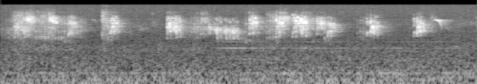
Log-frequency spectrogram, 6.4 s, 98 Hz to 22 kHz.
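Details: Many house martins gathered at two nests, feeding young and flying out, recorded 24 August 2012; a steady run of dry, rattling chirps in short bursts, several birds overlapping, with quiet background.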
